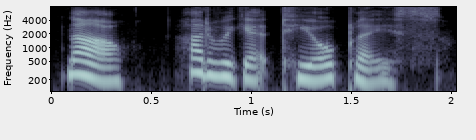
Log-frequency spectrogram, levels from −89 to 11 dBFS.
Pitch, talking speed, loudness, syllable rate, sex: 210 Hz, 235 wpm, -19 LUFS, 5.9 syllables/s, female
